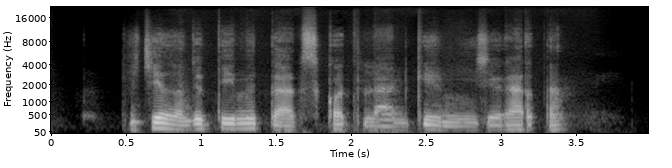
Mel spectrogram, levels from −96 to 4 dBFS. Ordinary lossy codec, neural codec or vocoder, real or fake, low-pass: none; codec, 44.1 kHz, 2.6 kbps, DAC; fake; none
